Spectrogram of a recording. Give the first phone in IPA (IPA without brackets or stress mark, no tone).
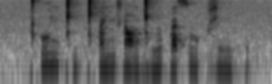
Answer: ǁʰ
